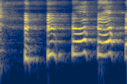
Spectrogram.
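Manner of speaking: high burst of laughter. Real, not acted. Laughing at TTS line.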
